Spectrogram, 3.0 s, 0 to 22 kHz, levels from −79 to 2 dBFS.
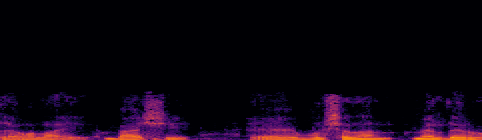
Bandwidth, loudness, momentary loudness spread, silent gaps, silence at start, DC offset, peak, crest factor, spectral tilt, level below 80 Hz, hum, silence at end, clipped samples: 7.6 kHz; -24 LUFS; 10 LU; none; 0 s; under 0.1%; -4 dBFS; 18 dB; -7.5 dB/octave; -42 dBFS; none; 0 s; under 0.1%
